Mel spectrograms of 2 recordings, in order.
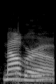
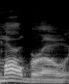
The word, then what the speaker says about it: Malboro: Malboro. That's what it is? Yeah. It's not Marlboro. It's not cigarettes.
